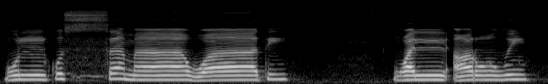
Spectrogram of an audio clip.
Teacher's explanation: वाव खड़ी ज़बर वा, इसको भी एक अलिफ के बराबर लंबा करेंगे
